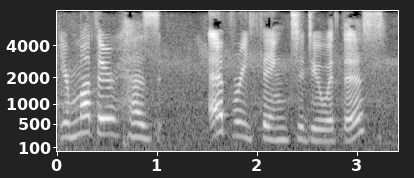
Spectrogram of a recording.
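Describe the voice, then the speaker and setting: A woman's voice: high-pitched, expressive, unhurried, fairly bright tone, slight background noise. An actress playing a flippant, defiant young woman in a conversational, teasing way in an audio drama. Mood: defiant, dismissive.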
